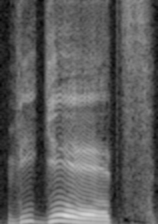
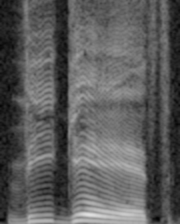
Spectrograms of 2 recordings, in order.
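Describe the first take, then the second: No difference in how they are said.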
